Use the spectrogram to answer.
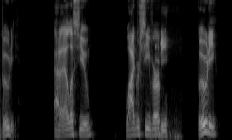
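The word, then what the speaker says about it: Boutte: at LSU wide receiver booty it's how you pronounce it it's not bootay it's booty and uh so booty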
